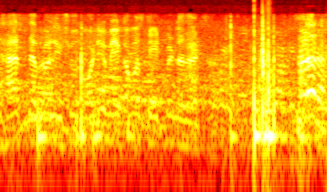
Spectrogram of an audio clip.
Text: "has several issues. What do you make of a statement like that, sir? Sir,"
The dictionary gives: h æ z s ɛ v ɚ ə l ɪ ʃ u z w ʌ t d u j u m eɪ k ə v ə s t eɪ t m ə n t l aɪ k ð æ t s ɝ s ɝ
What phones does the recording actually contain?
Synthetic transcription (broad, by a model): h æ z s ɛ v ɚ ə l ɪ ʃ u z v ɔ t d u j u m eɪ k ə p ə s t eɪ t m ə n t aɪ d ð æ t s ɝ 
